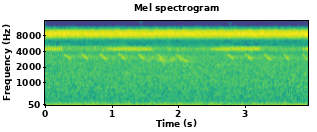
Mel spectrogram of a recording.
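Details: Near a mountaintop forest, insects and crickets keep up a shrill steady drone while a trill breaks in and out, joined by a quick series of short downward-slurred chirps; wind murmurs low throughout the live recording.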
